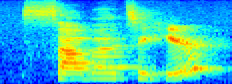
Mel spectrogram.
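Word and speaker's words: Sabaa Tahir: and say an ember in the ashes by saba tahir is that how you say it yes number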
